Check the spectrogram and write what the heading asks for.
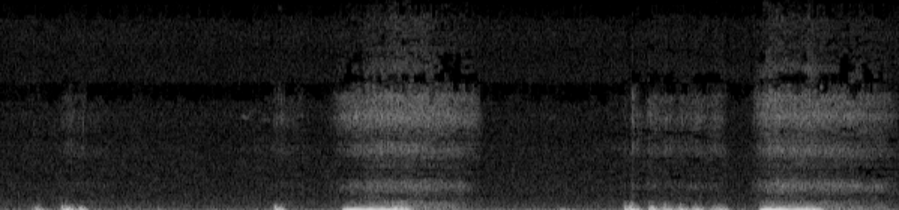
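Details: Caracal snoring while asleep: loud, low rumbling snores with snorting, fluttering bursts between breaths, roughly twenty breaths a minute.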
